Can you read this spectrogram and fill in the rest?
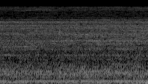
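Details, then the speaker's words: Supermarket AHU on VSD feeding corridor jet grilles: loud steady rushing hiss with no rhythm or mechanical knock; excessive supply airflow because of unfinished tenant installations, so fan speed is being reduced with the VSD. "So now we are having the trouble with the noisy sounds."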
